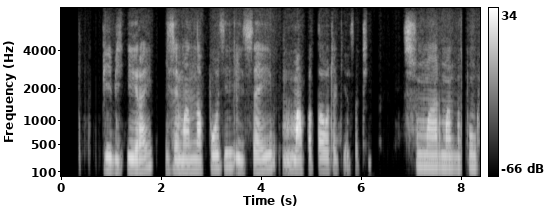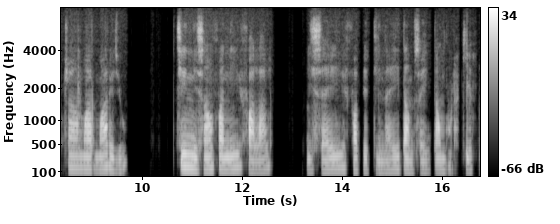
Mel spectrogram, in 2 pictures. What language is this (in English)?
Malagasy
